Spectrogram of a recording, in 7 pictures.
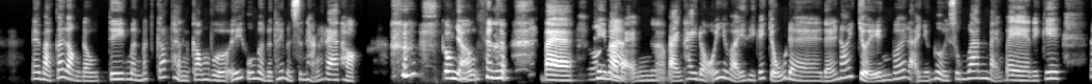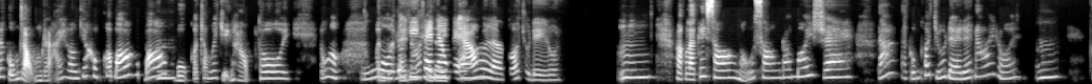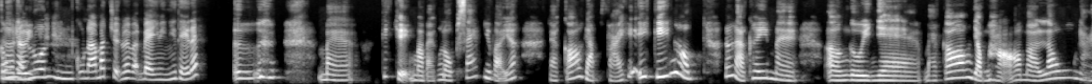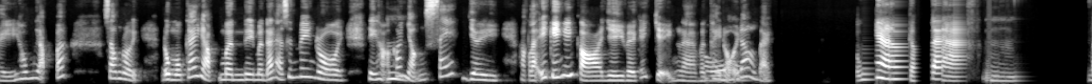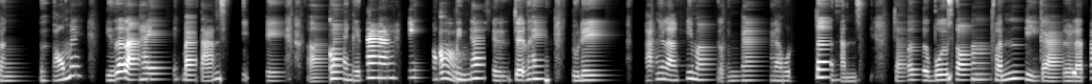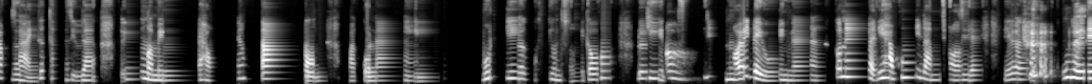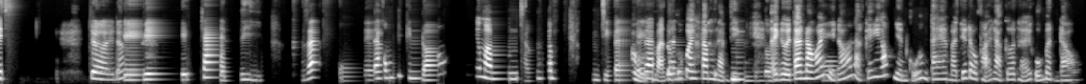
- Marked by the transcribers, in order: in English: "make up"; chuckle; distorted speech; chuckle; tapping; mechanical hum; static; chuckle; other background noise; laughing while speaking: "Ồ!"; unintelligible speech; unintelligible speech; unintelligible speech; unintelligible speech; unintelligible speech; chuckle; unintelligible speech; unintelligible speech; unintelligible speech; "người" said as "ừn"
- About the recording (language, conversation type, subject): Vietnamese, podcast, Bạn có thể kể về một lần “lột xác” đáng nhớ của mình không?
